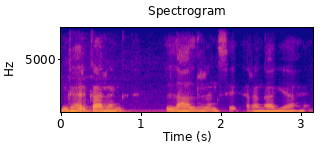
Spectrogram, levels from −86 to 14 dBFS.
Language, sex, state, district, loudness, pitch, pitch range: Hindi, male, Jharkhand, Ranchi, -16 LUFS, 155 Hz, 150-160 Hz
